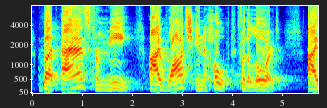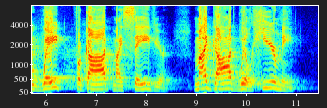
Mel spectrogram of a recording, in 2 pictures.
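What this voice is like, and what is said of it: Loud group reading aloud. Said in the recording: “in a nice loud voice”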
